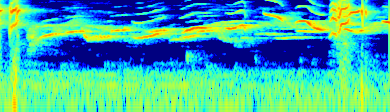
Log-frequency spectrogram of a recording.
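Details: Failed-moult Oriental magpie-robin in constant song, used to stimulate flagging magpie-robins; a long sweeping whistled phrase wavering up and down between sharp harsh clicks, faint hum beneath.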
